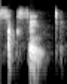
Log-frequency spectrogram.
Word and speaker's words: succinct: Pronunciation wise we have two distinct sound starts with suck. s which is a short a vowel sound and then sink which has a nasal sound in the middle the ng sound. Okay, a short e sound also. So this is succinct. Lastly we have rhetorical.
